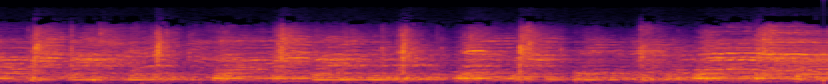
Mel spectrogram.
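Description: Gospel choir singing with instrumental accompaniment: a steady bass line and a beat about once a second.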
